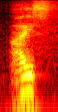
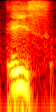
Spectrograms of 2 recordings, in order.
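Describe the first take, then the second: First: The vowel sounds like English 'ice'. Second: The vowel sounds like English 'ace'. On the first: The speaker calls it wrong. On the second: The speaker calls it right.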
